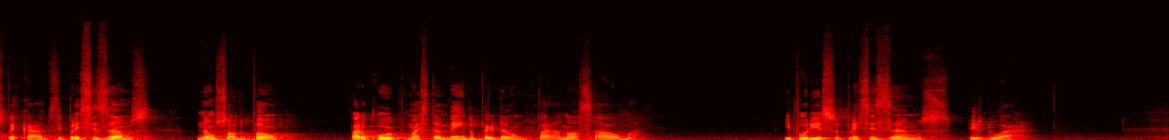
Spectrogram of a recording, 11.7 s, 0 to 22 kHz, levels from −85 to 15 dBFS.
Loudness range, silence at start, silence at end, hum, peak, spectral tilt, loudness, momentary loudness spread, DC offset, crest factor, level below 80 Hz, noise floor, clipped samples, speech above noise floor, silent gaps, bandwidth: 6 LU; 0 s; 1.45 s; none; -10 dBFS; -7 dB/octave; -27 LUFS; 16 LU; under 0.1%; 18 dB; -80 dBFS; -68 dBFS; under 0.1%; 42 dB; none; 13.5 kHz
